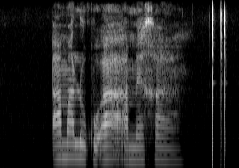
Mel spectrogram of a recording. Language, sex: Tswana, female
